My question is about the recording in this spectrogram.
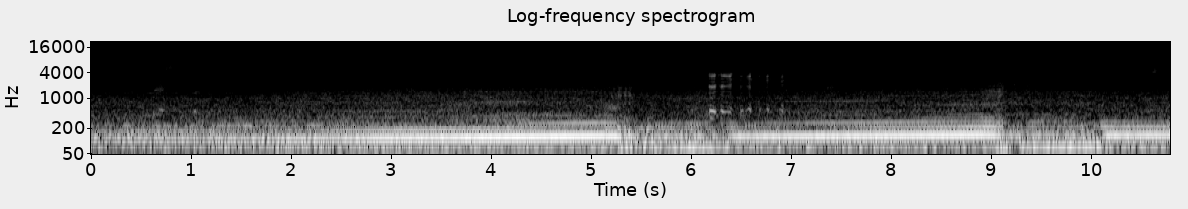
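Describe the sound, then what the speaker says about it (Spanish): A BMW M2 Competition engine revs and accelerates loudly up close on mountain roads near Marbella, its pitch climbing through gears with brief dips between shifts. "Yo sé que, como dice Art, en la cámara no se aprecia el sonido real que hace el coche ni las sensaciones"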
